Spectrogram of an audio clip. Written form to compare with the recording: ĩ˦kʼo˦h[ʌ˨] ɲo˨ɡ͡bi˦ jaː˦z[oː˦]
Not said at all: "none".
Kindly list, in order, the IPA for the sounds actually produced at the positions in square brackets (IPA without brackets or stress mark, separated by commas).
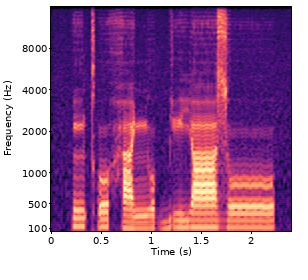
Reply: a˨, oː˦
